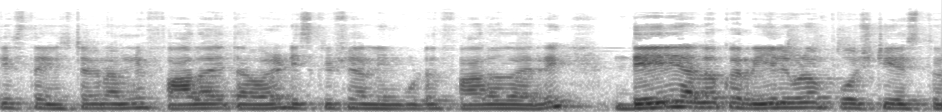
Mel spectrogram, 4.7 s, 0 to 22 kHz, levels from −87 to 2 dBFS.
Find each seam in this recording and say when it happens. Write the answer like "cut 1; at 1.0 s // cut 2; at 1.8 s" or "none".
none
